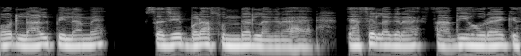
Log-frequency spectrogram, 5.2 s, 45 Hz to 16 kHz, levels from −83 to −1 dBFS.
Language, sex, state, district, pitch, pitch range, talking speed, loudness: Hindi, male, Bihar, Jamui, 140 Hz, 130-145 Hz, 240 wpm, -18 LUFS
